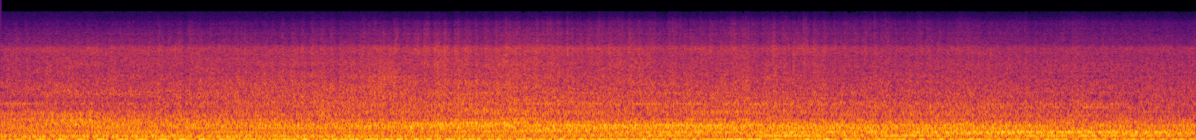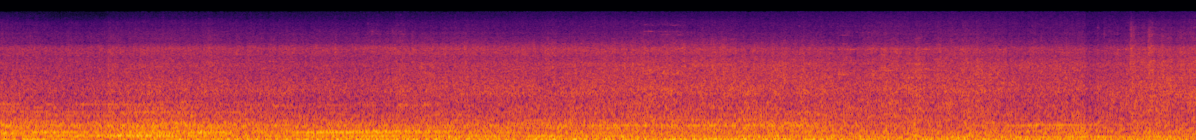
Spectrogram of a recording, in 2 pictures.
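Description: An eastbound Erie Lackawanna Phoebe Snow passenger train, pulled by three diesel units, rolls past Stateford Junction near Lanesboro, Pennsylvania, giving a steady, loud, close rumble of engines and wheels on rail that fades slightly partway through.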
